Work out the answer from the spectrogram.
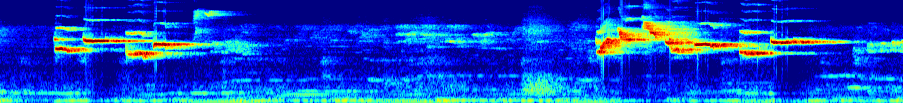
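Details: Orange-headed thrush kept in an aviary, singing melodious song: two bright phrases of quick, varied whistled notes stepping up and down, each about two to three seconds, separated by a quiet pause of roughly three seconds.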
